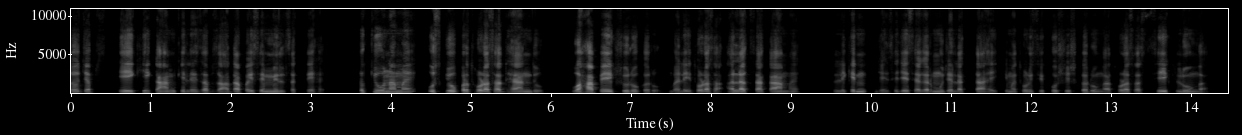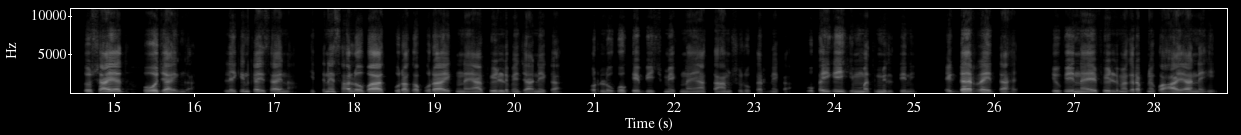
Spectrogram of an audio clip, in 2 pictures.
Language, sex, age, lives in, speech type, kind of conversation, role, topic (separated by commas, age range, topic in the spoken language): Hindi, male, 35-39, India, conversation, advice, user, मैं डर के बावजूद नए मौके कैसे आज़मा सकता/सकती हूँ?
